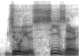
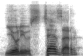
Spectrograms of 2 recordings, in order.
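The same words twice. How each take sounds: First: The name is said with English pronunciation. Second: The name is said with Italian pronunciation. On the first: The speaker calls it wrong. "English pronunciation ... is of course wrong" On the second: The speaker calls it right. "versus the Italian"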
